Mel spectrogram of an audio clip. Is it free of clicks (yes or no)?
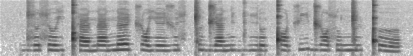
no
